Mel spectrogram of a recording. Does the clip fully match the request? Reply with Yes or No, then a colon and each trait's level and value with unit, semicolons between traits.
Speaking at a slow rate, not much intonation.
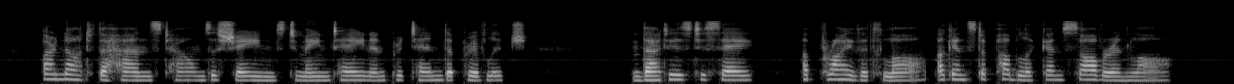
Yes: slow, 120 wpm; narrow, 2.3 semitones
